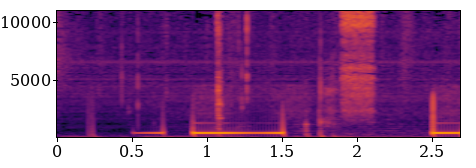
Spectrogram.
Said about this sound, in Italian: È caduta la linea, purtroppo. Riproviamo a chiamare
